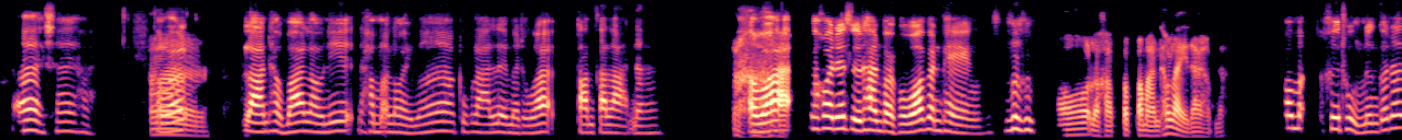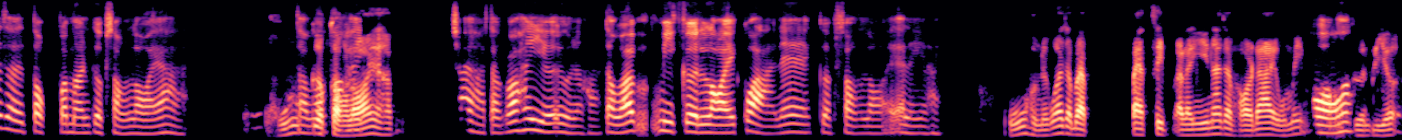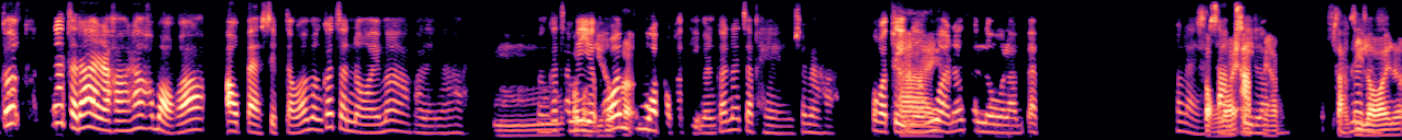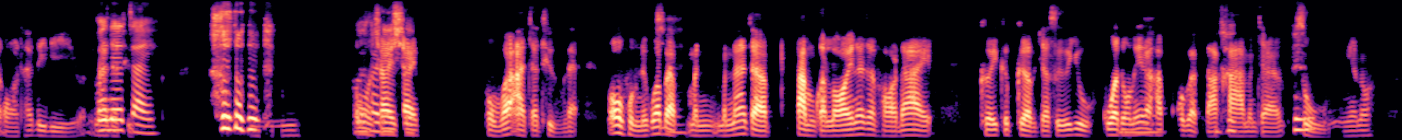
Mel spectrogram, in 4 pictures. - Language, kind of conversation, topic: Thai, unstructured, คุณชอบอาหารไทยจานไหนมากที่สุด?
- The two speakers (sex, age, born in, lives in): female, 20-24, Thailand, Thailand; male, 30-34, Thailand, Thailand
- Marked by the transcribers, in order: tapping; laughing while speaking: "อา"; chuckle; other background noise; laugh; chuckle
